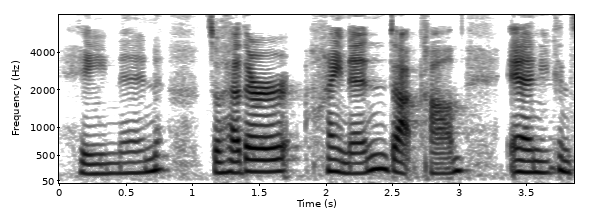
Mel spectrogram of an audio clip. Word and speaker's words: Heinen: So then Heinen is spelled Heynen, like Heinen.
